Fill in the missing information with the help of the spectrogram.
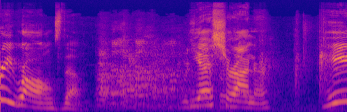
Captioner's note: audience laughs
